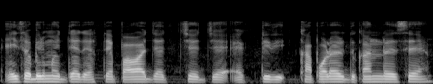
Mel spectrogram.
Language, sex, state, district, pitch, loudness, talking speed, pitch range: Bengali, male, Assam, Hailakandi, 120 Hz, -18 LUFS, 150 wpm, 115-125 Hz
